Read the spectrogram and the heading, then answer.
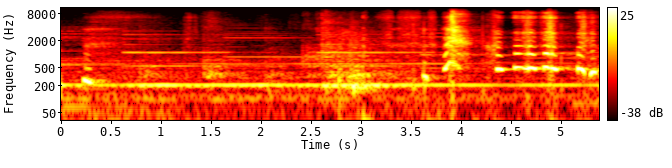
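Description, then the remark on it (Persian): A person cries softly, with gasping breaths and whimpering sobs that rise into short broken wails toward the end, over a steady low hum. “چرا داری گریه میکنی؟”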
